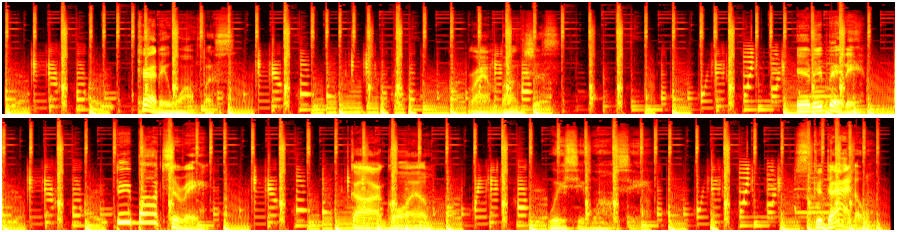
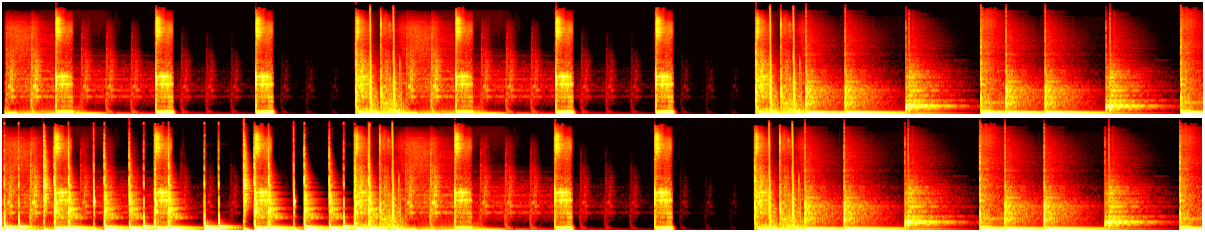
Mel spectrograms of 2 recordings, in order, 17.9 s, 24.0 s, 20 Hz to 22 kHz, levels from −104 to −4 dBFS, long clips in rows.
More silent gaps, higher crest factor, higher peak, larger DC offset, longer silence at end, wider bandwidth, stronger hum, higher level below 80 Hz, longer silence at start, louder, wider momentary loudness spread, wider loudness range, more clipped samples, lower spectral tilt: second, none vs 3.36-3.50 s, 7.36-7.50 s, 19.36-19.52 s; about the same, 18 dB vs 18 dB; about the same, 0 dBFS vs 0 dBFS; neither; about the same, 0.05 s vs 0 s; about the same, over 20 kHz vs 19 kHz; neither; about the same, -24 dBFS vs -22 dBFS; about the same, 0.05 s vs 0 s; about the same, -19 LUFS vs -18 LUFS; second, 12 LU vs 15 LU; about the same, 5 LU vs 7 LU; neither; about the same, -4.5 dB/octave vs -4 dB/octave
